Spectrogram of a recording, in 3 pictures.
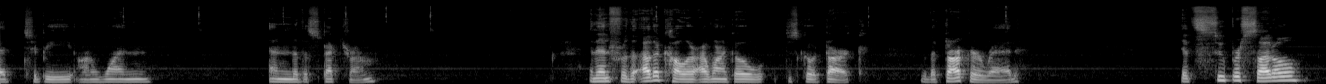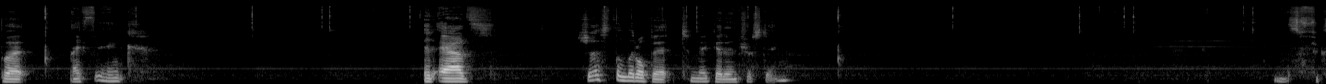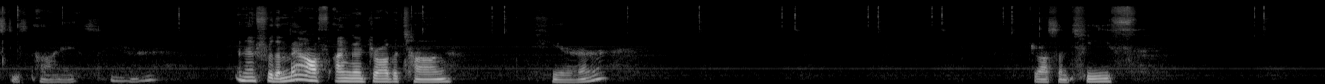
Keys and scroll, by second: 21.6 g.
